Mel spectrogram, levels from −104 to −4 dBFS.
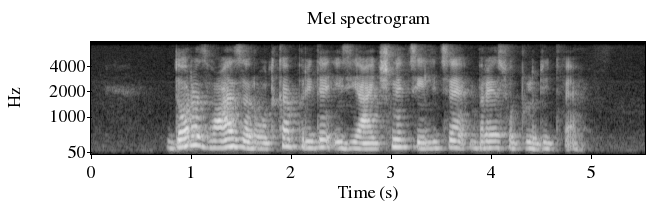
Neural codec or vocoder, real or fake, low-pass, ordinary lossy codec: vocoder, 22.05 kHz, 80 mel bands, WaveNeXt; fake; 7.2 kHz; none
